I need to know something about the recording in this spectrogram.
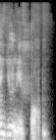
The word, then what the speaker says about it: uniform: a university or a uniform. Okay. We cannot say an uniform. Why sir? Because the pronunciation of this word begins with a consonant sound that is Y sound or Y sound that is venjan sound in Hindi vanala.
